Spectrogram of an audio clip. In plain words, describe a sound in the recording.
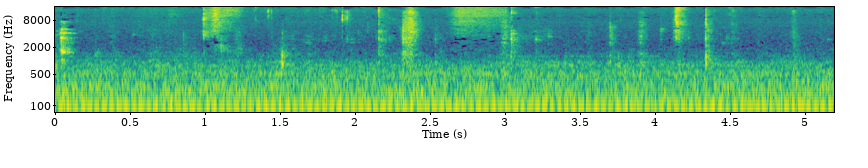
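A young woman chews and slurps food close to a microphone.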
